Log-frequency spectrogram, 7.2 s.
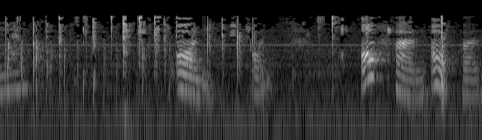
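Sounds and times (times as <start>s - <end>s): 
children clapping for a classmate: 0.0s - 3.9s.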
